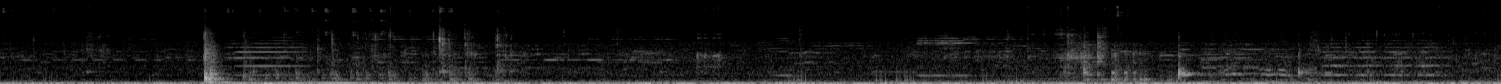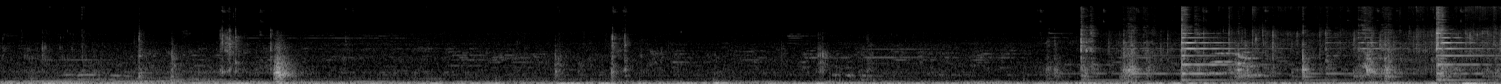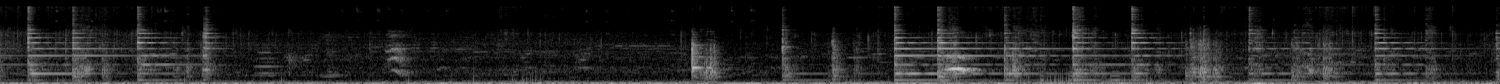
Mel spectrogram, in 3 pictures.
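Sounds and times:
faint background music: 0.0s - 45.0s
voices: 2.9s - 45.0s
steel utensils clinking: 25.4s - 45.0s.

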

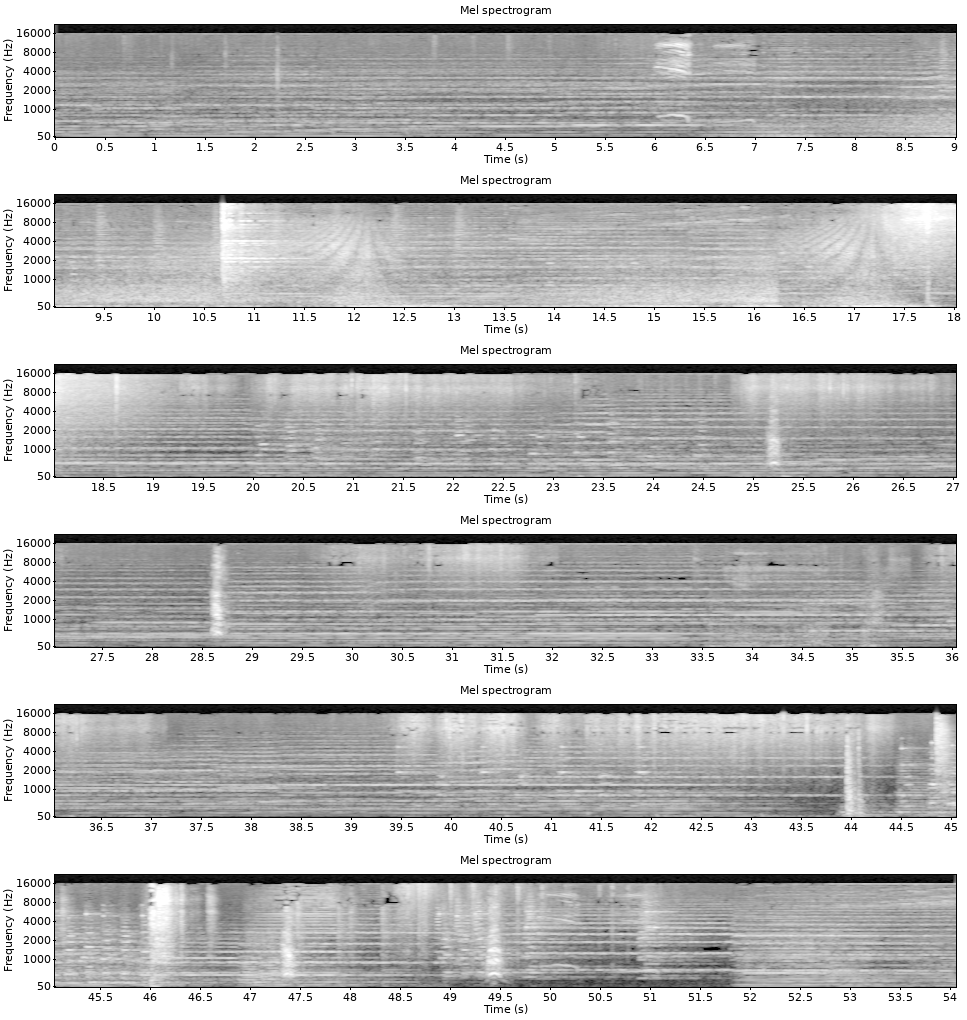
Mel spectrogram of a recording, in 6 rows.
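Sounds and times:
background music: 0.0s - 54.0s
dog barking: 24.4s - 25.4s, 28.6s - 28.9s, 47.3s - 47.6s, 49.2s - 51.0s.

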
